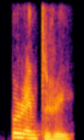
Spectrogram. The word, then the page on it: peremptory: Indian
